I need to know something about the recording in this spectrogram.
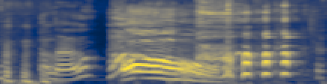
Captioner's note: laughing; gasp!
